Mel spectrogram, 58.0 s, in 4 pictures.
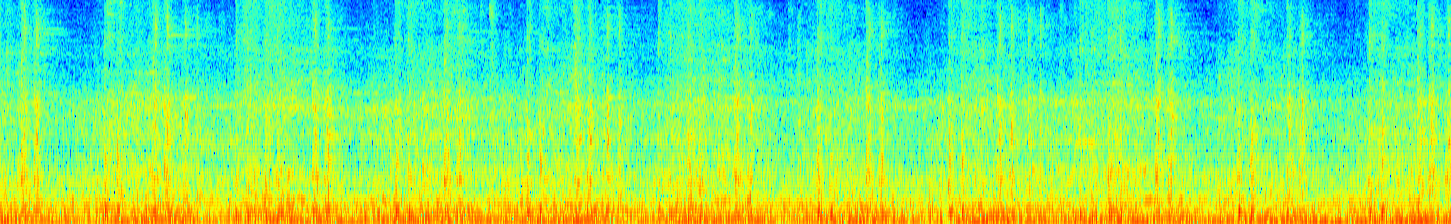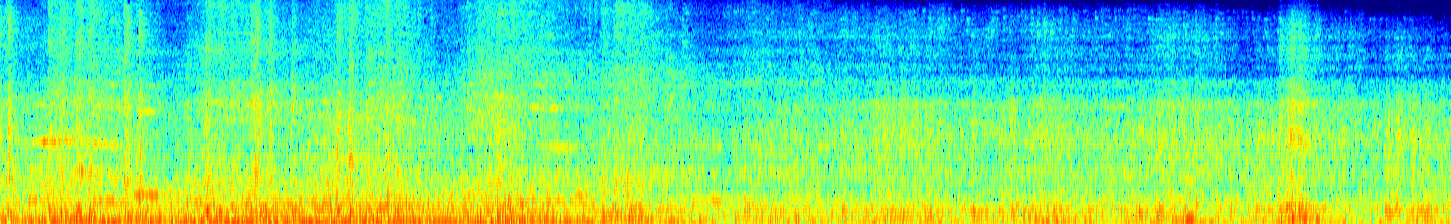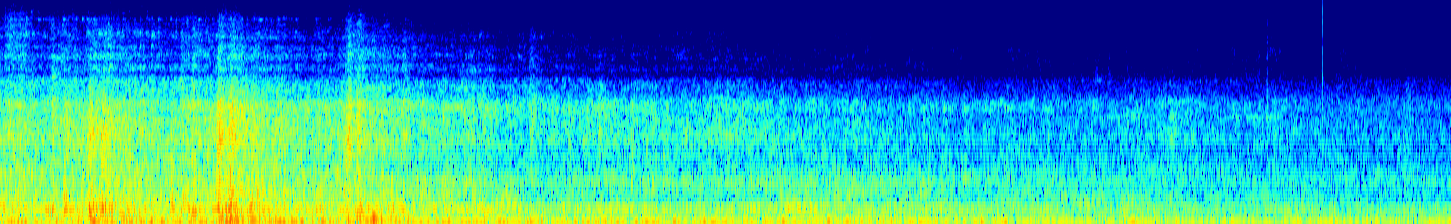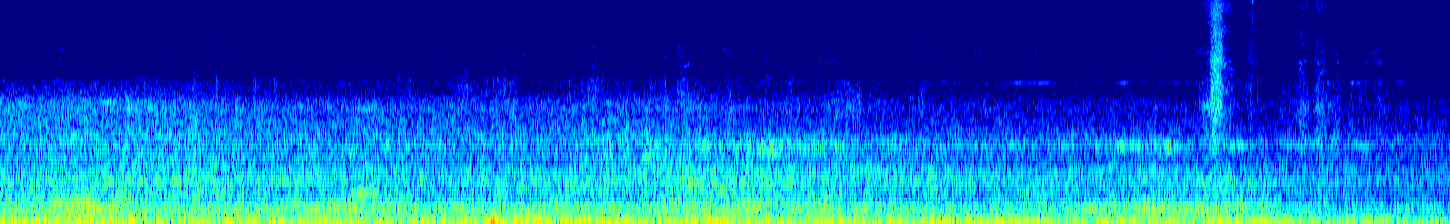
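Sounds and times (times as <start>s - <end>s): freight cars rumbling past: 0.0s - 41.2s.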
